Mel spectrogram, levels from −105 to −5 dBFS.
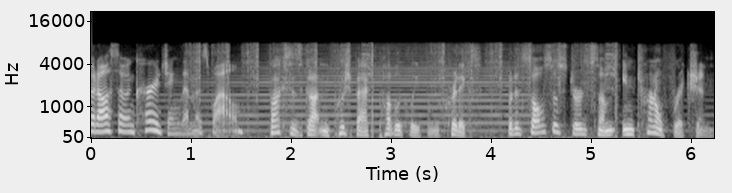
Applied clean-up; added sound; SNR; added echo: none; Camera + Brass instrument; 16 dB; none.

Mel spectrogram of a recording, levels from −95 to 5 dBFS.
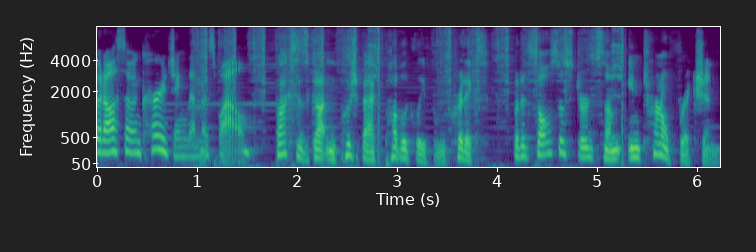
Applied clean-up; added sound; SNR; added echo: classical method log-MMSE.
